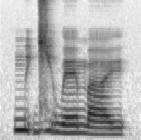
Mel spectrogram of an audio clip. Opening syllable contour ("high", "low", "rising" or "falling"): falling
